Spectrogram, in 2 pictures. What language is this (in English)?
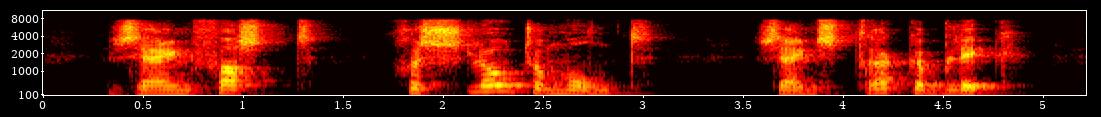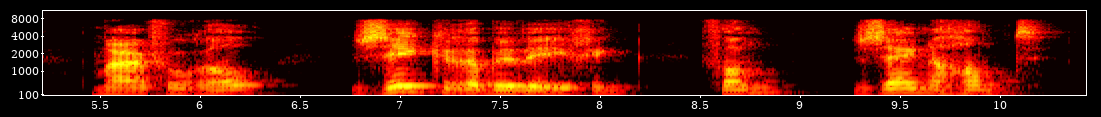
Dutch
